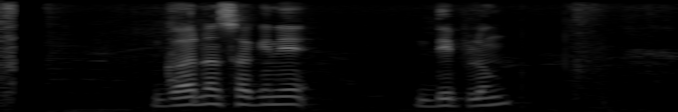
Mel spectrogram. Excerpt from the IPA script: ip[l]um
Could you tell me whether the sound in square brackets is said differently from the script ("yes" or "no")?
no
